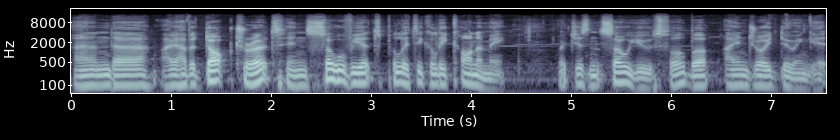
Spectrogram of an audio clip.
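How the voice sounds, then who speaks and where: A man with a British accent speaks at a fairly slow pace in a bright, sharp tone with ordinary pitch variation, on a very clean recording with a silent background. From Britain. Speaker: business consultant. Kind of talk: conference speech.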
